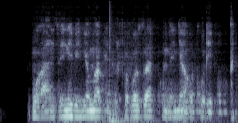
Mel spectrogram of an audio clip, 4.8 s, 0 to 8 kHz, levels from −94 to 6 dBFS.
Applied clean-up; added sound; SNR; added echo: neural mask model DeepFilterNet 3.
